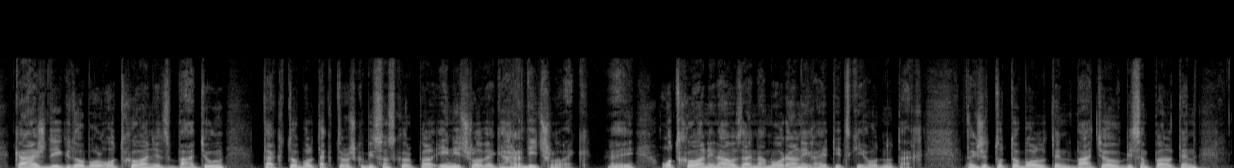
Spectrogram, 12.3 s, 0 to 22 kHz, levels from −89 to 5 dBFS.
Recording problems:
none

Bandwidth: 14.5 kHz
